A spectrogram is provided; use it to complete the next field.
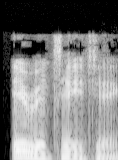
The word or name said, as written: irritating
